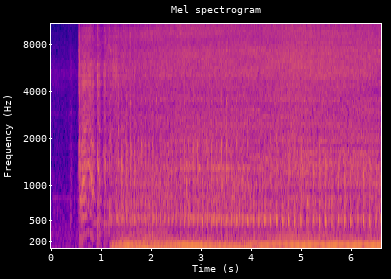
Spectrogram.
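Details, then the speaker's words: 2000 Chrysler 300M at start-up: engine catches, then a steady idle with a rapid, even knock of about four per second that can be felt, judged internal; rod knock suspected. "Yeah, you can feel it right in there. It's definitely internal."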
